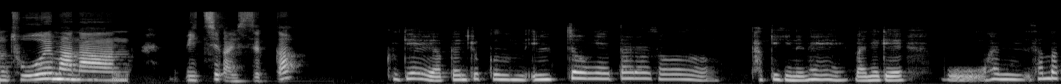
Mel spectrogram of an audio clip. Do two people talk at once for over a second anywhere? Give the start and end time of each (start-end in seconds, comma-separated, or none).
none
